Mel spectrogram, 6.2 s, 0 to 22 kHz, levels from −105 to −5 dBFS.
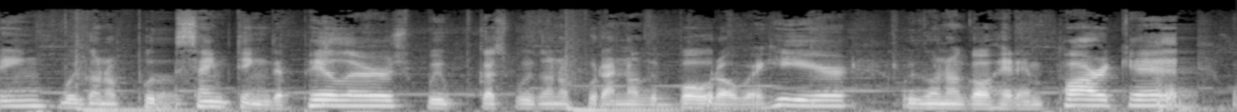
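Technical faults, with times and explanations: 0.78–0.88 s, 3.53–3.56 s and 5.79–5.99 s, lost LE Audio frames: gaps of 100 ms and 30 ms, then 170 ms scattered across 200 ms, longest about 100 ms. The LC3 decoder repeats the last spectrum with random signs, so the sound smears into noise and fades during the longer gaps.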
